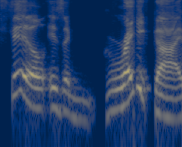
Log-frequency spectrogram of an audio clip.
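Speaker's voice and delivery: strong stress on great, jumping out. Asking which word stood out in a sentence, stress on great. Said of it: "which word stood out? ... Great. ... Right".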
